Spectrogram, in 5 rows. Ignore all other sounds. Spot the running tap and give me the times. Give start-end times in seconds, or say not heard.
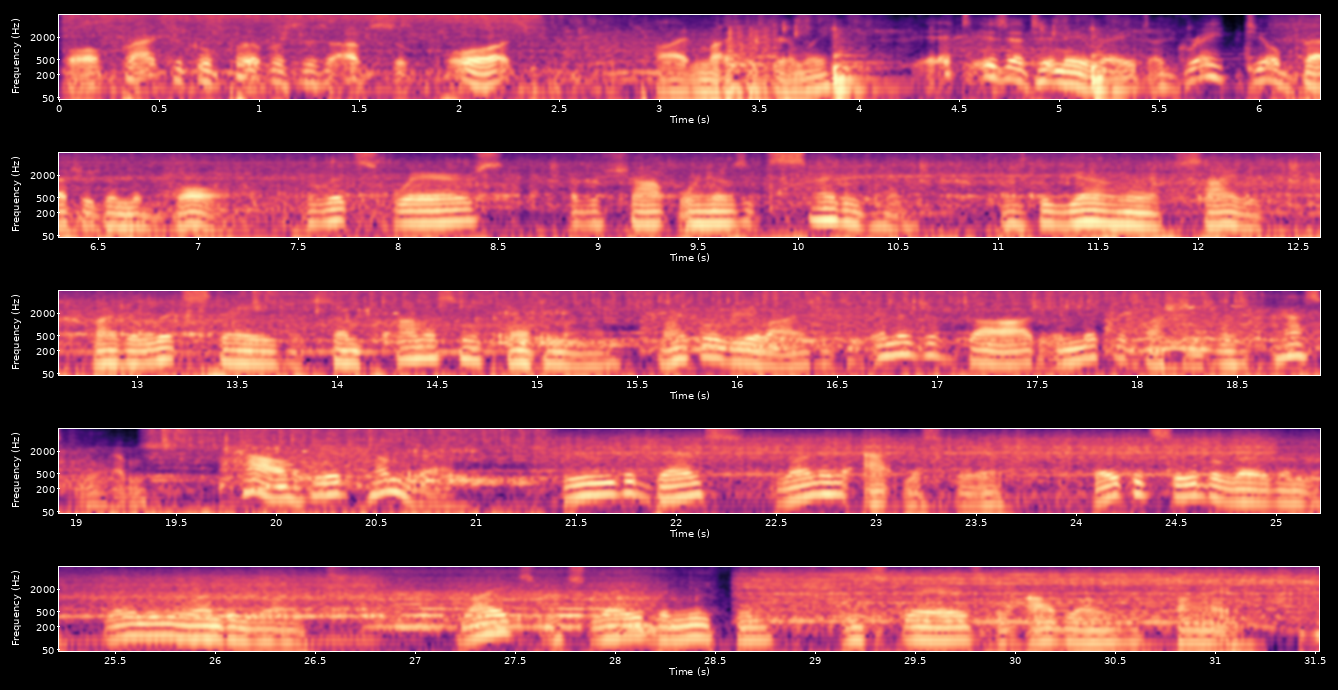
0.0-21.4.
